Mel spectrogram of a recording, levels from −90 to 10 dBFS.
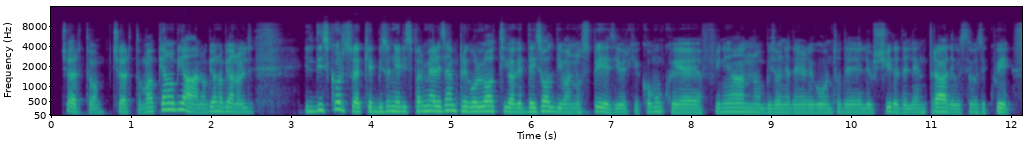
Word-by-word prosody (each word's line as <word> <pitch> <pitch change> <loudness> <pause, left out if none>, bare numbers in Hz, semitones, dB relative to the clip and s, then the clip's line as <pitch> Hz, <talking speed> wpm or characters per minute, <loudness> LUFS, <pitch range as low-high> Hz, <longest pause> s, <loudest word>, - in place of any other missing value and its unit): Certo, 130 -1 -2
certo, 135 -3 -3
ma 145 +3 0
piano 215 +5 +4
piano, 140 -12 +3
piano 155 +1 +1
piano. 145 -3 +1
Il 140 +1 -6 0.6
il 160 - -1
discorso 190 0 +2
è 150 - +5
che 150 0 0
bisogna 155 +2 +1
risparmiare 160 +2 +2
sempre 175 -1 +2
con 155 0 +4
l'ottica 160 -3 +3
che 140 0 0
dei 145 0 +3
soldi 155 -2 +2
vanno 135 0 -3
spesi, 135 -1 0
perché 125 +1 -5
comunque 135 -2 -1
a 125 - -4
fine 140 +2 -5
anno 140 -3 -1
bisogna 130 0 -4
tenere 130 0 -3
conto 130 0 -4
delle 130 0 -3
uscite, 135 +2 -2
delle 125 0 -4
entrate, 140 +1 +1
queste 125 +1 -5
cose 130 0 -5
qui. 135 -4 0
140 Hz, 185 wpm, -24 LUFS, 130-155 Hz, 0.6 s, è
